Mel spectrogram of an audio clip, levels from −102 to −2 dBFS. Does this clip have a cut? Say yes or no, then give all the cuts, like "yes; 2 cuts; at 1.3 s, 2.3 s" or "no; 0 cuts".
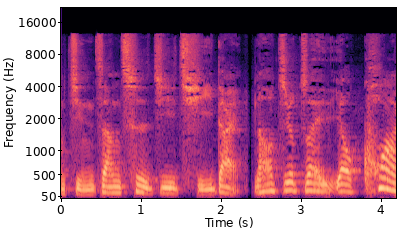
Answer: yes; 1 cut; at 2.3 s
